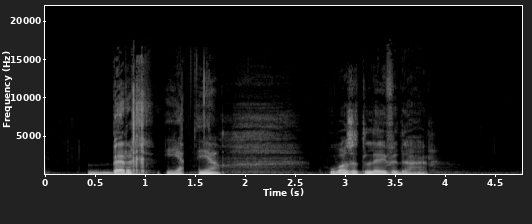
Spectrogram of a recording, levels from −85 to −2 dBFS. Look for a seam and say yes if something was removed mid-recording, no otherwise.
yes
